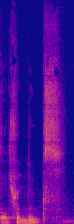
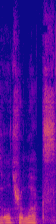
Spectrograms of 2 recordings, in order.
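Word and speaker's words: Ultra-Luxe: case sugar i'm sorry it's pronounced ultra luxe i thought it was ultra luxe this whole time tell me about the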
